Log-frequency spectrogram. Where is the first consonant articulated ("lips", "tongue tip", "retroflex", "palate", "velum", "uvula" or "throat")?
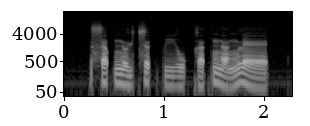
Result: tongue tip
